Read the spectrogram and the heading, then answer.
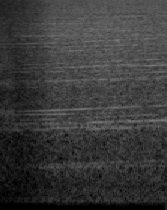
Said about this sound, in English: And then this startling image one of the US's largest cargo planes taxiing, laden with Afghans who did not want to be left behind.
